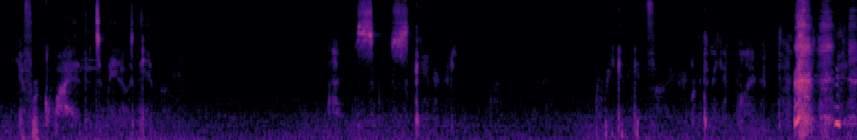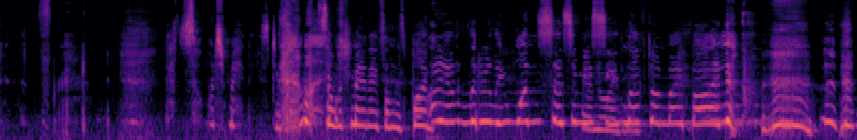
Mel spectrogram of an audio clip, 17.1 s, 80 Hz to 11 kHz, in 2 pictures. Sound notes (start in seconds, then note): 0.1 whispering; 7.9 laughs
